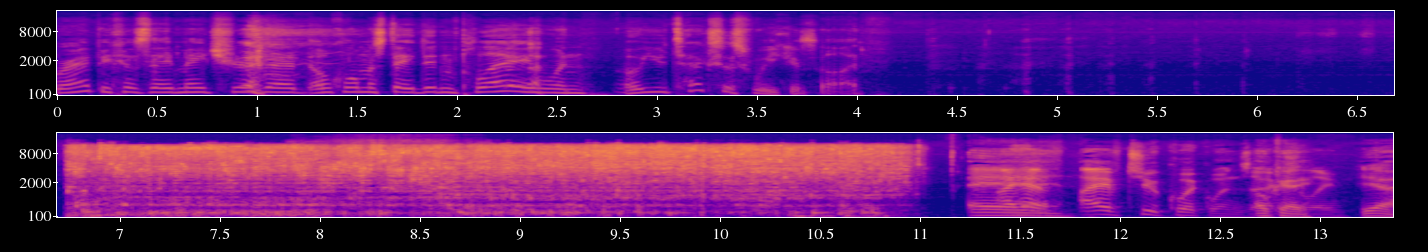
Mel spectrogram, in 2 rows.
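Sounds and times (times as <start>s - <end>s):
speech: 0.0s - 4.3s, 11.2s - 13.3s
toilet flushing: 6.7s - 11.0s.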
